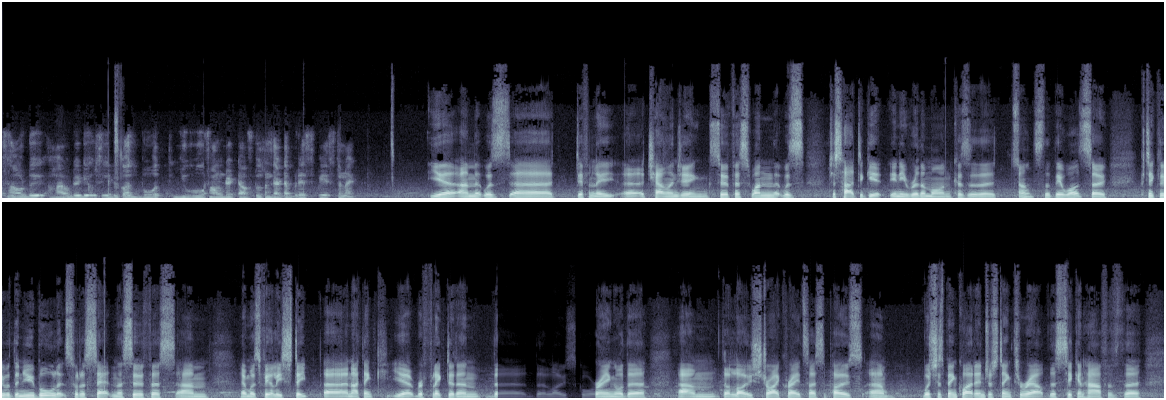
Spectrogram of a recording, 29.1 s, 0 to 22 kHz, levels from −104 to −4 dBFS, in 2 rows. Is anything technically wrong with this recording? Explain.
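Yes, three kinds of fault are audible.

At 1.32, 2.52, 3.28 and 12.71 s, compressed frames are skipped: the sound jumps forward by about 1 s, 0.7 s, 0.4 s and 0.7 s. The joins fit frames of roughly 85 ms. Each join is a jump ahead, not a gap, because time is lost rather than silenced.

Overlapping chunks cause a brief stutter at 3.77, 7.78, 11.79, 15.80, 19.81, 23.83 and 27.84 s. At each 4 s chunk boundary, the last 12 ms are played twice. Unlike the frame skips, these ticks recur at strictly regular intervals and repeat sound instead of losing it.

From 20.71 to 21.94 s, an audio dropout to a faint residue leaves only a trace about 30 dB down for about 1.2 s. This is likely a break in the signal path ahead of a stage that stayed live. Its abrupt edges rule out a pause or a fade.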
